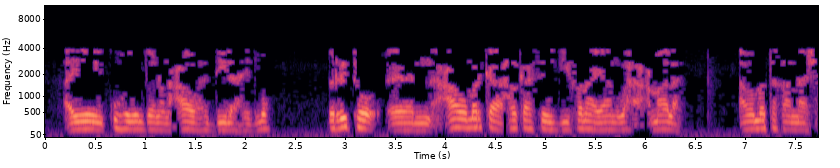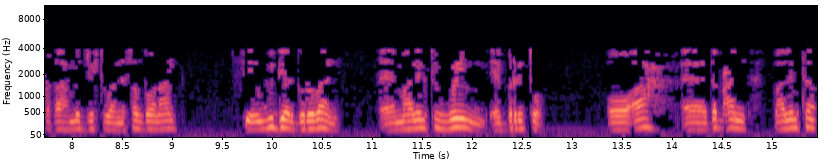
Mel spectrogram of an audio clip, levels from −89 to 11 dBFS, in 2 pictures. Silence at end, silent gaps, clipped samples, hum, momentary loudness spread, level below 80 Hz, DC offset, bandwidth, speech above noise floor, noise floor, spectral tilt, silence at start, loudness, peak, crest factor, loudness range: 0 s; none; under 0.1%; none; 10 LU; -60 dBFS; under 0.1%; 4.1 kHz; 39 dB; -58 dBFS; -11.5 dB/octave; 0.2 s; -20 LUFS; 0 dBFS; 20 dB; 5 LU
